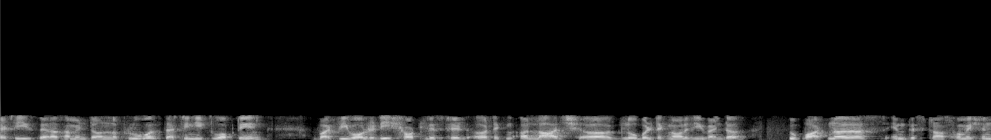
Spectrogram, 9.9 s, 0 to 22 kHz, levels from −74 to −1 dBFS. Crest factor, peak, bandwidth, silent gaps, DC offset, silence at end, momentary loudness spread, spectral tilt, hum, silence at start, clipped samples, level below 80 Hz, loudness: 18 dB; -4 dBFS; 4 kHz; none; under 0.1%; 0 s; 6 LU; -8 dB/octave; none; 0 s; under 0.1%; -76 dBFS; -21 LUFS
